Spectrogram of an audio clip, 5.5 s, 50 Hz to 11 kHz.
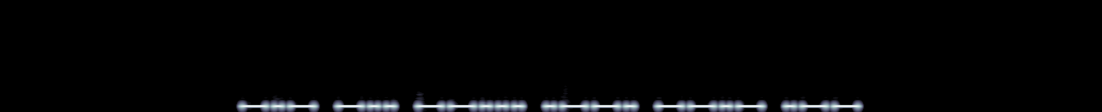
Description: Morse code, heard as a keyed tone, about 26 wpm, 650 Hz. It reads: KD7PQW
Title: SOTA QSO Practice 30wpm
